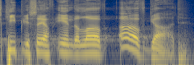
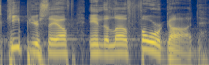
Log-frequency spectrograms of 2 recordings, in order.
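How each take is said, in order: First: "of" stressed, slow and deliberate. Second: "for" leaned on, slow and drawn out; stress on FOR. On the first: Shown as a demonstration. Preacher correcting the misreading, stressing "of". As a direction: hit the word "of" in "love of God". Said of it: "That's not what it says. It says". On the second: Retold or imitated. Preacher mocking the common misreading, stressing "for". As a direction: stress the word "for" in "love for God". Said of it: "They read it like this".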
